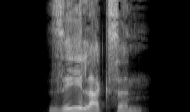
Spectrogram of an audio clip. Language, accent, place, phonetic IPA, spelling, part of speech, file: German, Germany, Berlin, [ˈzeːˌlaksn̩], Seelachsen, noun, De-Seelachsen.ogg
- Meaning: dative plural of Seelachs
